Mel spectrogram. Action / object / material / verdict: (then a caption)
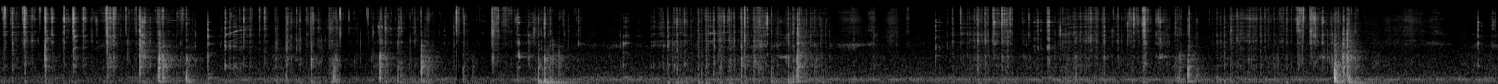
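scrape / coated bar soap cut with a metal knife / soap / none. A solid oval Godrej No.1 bar soap, dry and coated in orange varnish with a yellow interior, is held in the palm and shaved with a metal craft knife. Dense, irregular, crisp scraping clicks and brittle snaps dominate the bright high range, each decaying almost instantly, with occasional louder cuts over a faint steady low hum.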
